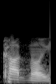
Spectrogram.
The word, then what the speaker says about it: Coggno: Cogno, yeah. Think of cognitive. That's how we came up with that name.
